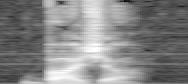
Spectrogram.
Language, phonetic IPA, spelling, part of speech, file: Polish, [ˈbaʑa], bazia, noun, Pl-bazia.ogg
